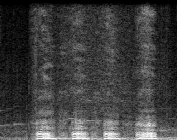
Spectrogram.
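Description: A person's voice making four short, low vocal sounds about half a second apart, starting about half a second in.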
